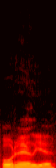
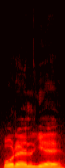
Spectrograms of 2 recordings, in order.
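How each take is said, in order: Both takes have the same delivery.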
